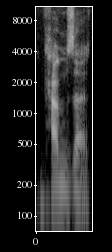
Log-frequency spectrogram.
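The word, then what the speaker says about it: Khamzat: So K-A, sorry, K-H, okay, A-M, Z-A-T, Kamzat.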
